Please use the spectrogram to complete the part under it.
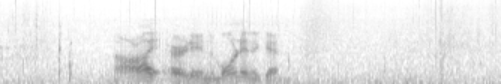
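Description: Water laps gently against a boat.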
